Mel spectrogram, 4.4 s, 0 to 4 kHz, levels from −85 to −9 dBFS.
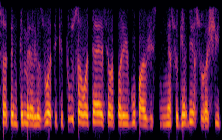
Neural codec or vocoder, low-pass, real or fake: none; 3.6 kHz; real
